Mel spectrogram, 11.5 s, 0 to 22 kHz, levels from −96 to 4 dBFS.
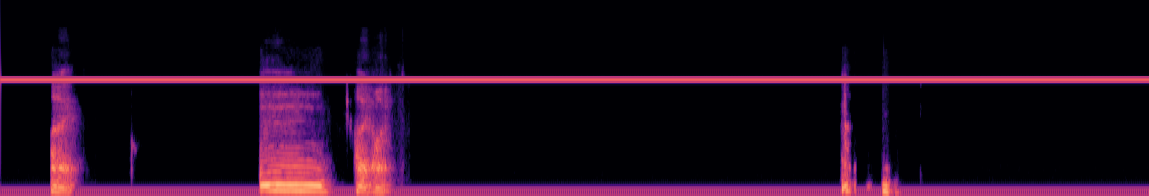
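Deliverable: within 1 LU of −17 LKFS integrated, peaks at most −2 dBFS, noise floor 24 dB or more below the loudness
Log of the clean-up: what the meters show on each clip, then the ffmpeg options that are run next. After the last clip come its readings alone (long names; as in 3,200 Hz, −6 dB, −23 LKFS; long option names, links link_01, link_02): mains hum 50 Hz; hum harmonics up to 150 Hz; level of the hum −44 dBFS; interfering tone 4,100 Hz; level of the tone −25 dBFS; integrated loudness −22.0 LKFS; sample peak −5.0 dBFS; target loudness −17.0 LKFS
→ -af "bandreject=frequency=50:width_type=h:width=4,bandreject=frequency=100:width_type=h:width=4,bandreject=frequency=150:width_type=h:width=4"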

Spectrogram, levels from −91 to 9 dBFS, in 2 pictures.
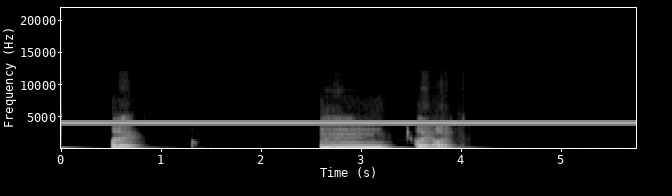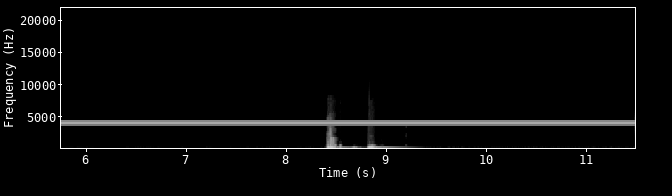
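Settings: mains hum none found; interfering tone 4,100 Hz; level of the tone −25 dBFS
→ -af "bandreject=frequency=4100:width=30"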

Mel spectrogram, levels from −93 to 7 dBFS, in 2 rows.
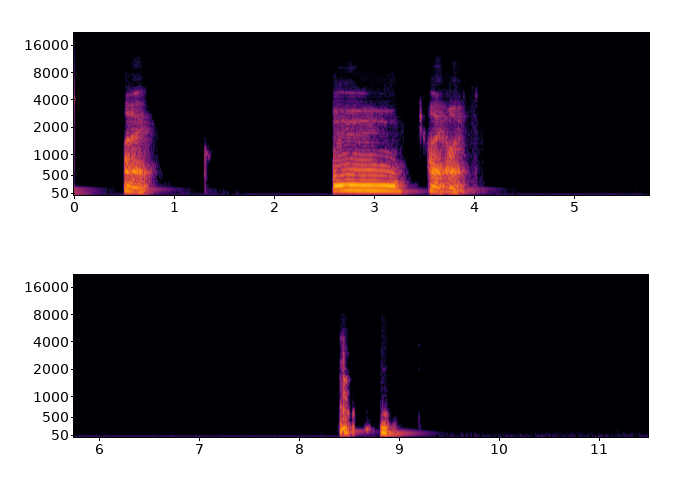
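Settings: interfering tone none found; integrated loudness −19.5 LKFS; sample peak −5.5 dBFS; target loudness −17.0 LKFS
→ -af "volume=2.5dB"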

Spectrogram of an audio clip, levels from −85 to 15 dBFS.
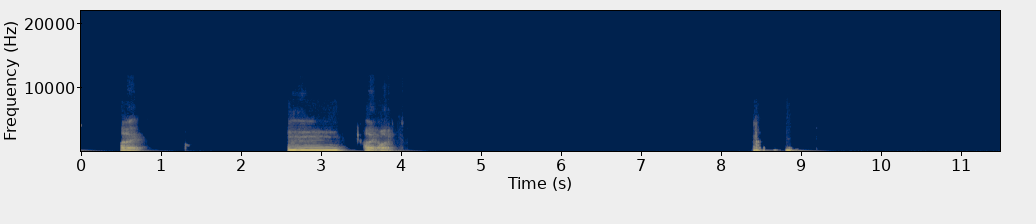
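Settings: integrated loudness −17.0 LKFS; sample peak −3.0 dBFS; background noise floor −81 dBFS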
